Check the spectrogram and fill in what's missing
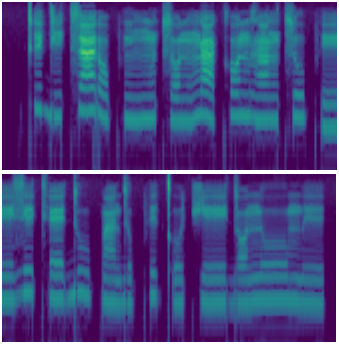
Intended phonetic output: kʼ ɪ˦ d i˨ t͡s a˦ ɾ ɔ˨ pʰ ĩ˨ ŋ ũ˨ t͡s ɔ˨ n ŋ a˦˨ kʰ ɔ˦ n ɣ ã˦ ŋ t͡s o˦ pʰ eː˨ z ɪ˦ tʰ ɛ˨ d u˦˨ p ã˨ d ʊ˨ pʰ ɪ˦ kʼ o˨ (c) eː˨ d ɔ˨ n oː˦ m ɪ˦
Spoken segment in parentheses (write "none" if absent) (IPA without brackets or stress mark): t͡ʃ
